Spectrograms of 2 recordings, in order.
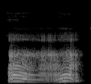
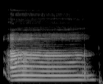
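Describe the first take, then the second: First: The pitch falls first, then rises. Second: The pitch stays flat and smooth. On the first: "The third tone falls first, then rises" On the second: "the first tone, which is flat and smooth sound"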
